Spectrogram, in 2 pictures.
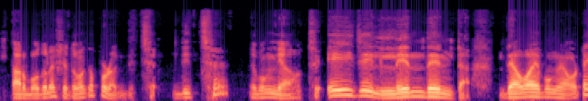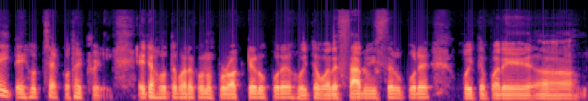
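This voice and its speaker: A man's voice: on the low side, a little mellow, no echo. A man, from Bangladesh, teaches a trading course in a live online class, explaining patiently, asking and answering his own questions, and mixing in English phrases.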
